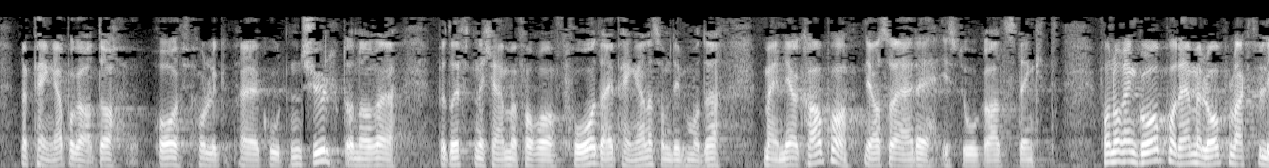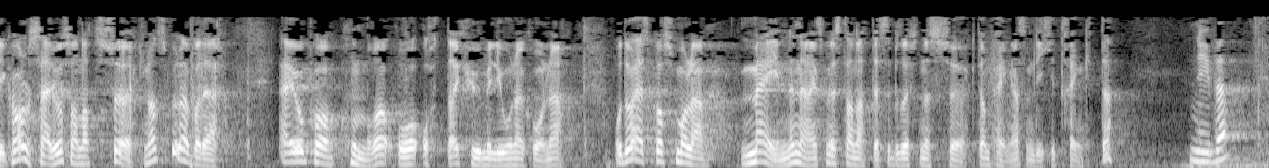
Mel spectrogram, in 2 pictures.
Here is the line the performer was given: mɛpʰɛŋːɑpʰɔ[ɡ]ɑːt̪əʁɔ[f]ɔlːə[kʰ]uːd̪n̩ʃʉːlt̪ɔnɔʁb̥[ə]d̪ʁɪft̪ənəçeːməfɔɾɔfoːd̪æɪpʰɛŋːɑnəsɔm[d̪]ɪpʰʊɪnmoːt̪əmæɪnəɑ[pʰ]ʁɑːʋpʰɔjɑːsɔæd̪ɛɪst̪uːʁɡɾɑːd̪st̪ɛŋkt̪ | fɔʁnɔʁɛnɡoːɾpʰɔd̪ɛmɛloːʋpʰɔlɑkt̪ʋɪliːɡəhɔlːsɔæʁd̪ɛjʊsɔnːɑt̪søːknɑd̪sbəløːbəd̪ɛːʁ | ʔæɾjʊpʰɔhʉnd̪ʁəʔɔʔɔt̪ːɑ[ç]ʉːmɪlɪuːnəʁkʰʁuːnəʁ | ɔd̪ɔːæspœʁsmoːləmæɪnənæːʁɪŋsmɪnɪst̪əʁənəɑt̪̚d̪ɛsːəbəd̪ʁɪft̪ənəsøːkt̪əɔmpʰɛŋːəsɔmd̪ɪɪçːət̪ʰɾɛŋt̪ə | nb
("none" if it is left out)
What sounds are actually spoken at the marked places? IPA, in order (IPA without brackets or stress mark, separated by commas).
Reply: ɡ, h, kʰ, ə, d̪, kʰ, ç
